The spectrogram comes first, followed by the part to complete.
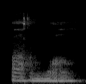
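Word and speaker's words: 팔월: Ya, 8월 dibacanya Karwol. Gak bisa ya, Bun. Karwol. Oke, sip. Karwol. Parwal.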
